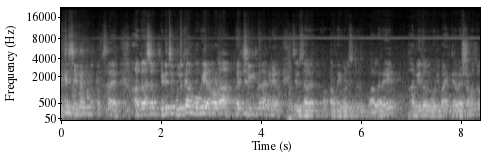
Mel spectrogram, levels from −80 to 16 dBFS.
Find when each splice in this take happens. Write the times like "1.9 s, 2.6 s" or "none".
4.5 s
